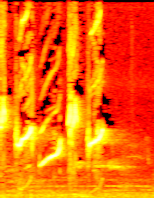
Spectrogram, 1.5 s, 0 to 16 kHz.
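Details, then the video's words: Cinereous tit song used as a lure: bright high whistled notes, rising slurs repeated four times in rapid sequence, then fading to quiet. "Suara ASLI Glatik Batu Gacor Ngeeerool Ngeplong, 100% Ampuh Buat Pancingan"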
